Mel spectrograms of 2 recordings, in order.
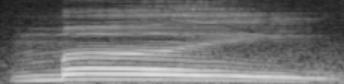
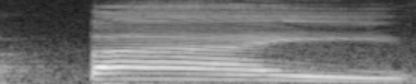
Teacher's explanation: Por isso nós temos o chamado ditongo decrescente. Ora, se eu tenho vogal e na sequência uma semivogal, o som decresce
